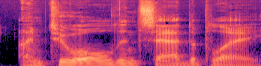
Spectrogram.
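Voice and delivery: ordinary delivery

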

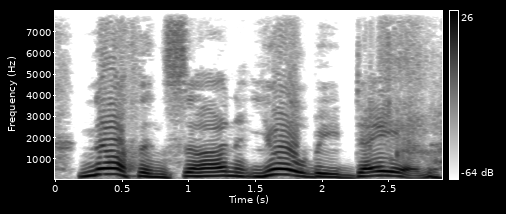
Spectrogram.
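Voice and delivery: put-on Southern US accent. Retelling a colonel's answer to a young soldier, in a Southern US accent. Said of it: "this colonel with a Southern accent said".

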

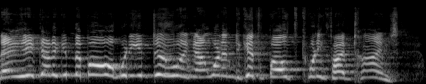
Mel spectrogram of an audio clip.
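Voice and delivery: full-on yelling. Retelling own yelling about giving the running back the ball: imitating own yelling. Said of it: "I'm yelling".

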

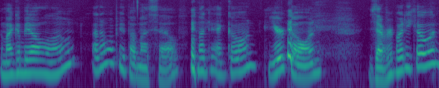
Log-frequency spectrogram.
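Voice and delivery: put-on very high-pitched, small, innocent little girl voice. Describing how she says a line, mimicking an innocent little girl. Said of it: "innocent little girl".

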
